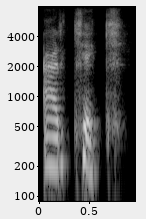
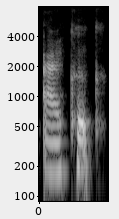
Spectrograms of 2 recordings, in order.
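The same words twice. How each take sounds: First: "erkek" with a front e in both syllables; correct pronunciation. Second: "erkek" with a back, rounded second vowel, like er-kok; mispronounced "erkek", vowels not matching; wrong pronunciation. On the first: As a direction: say "erkek" as er-KEK, clear e before the final k. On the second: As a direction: spoil the second e of "erkek" into an o sound. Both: Shown as a demonstration. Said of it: "We don't say erkek".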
